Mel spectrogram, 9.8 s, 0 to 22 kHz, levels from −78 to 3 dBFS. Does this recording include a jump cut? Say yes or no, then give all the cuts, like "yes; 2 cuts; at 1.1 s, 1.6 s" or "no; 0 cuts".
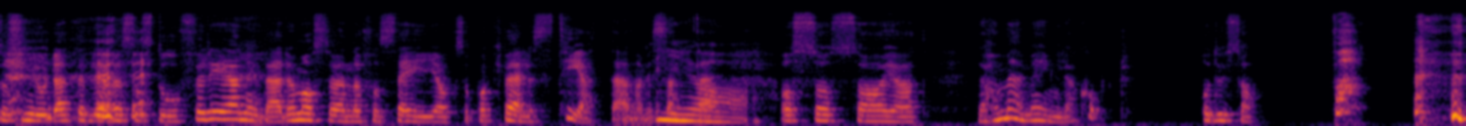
no; 0 cuts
